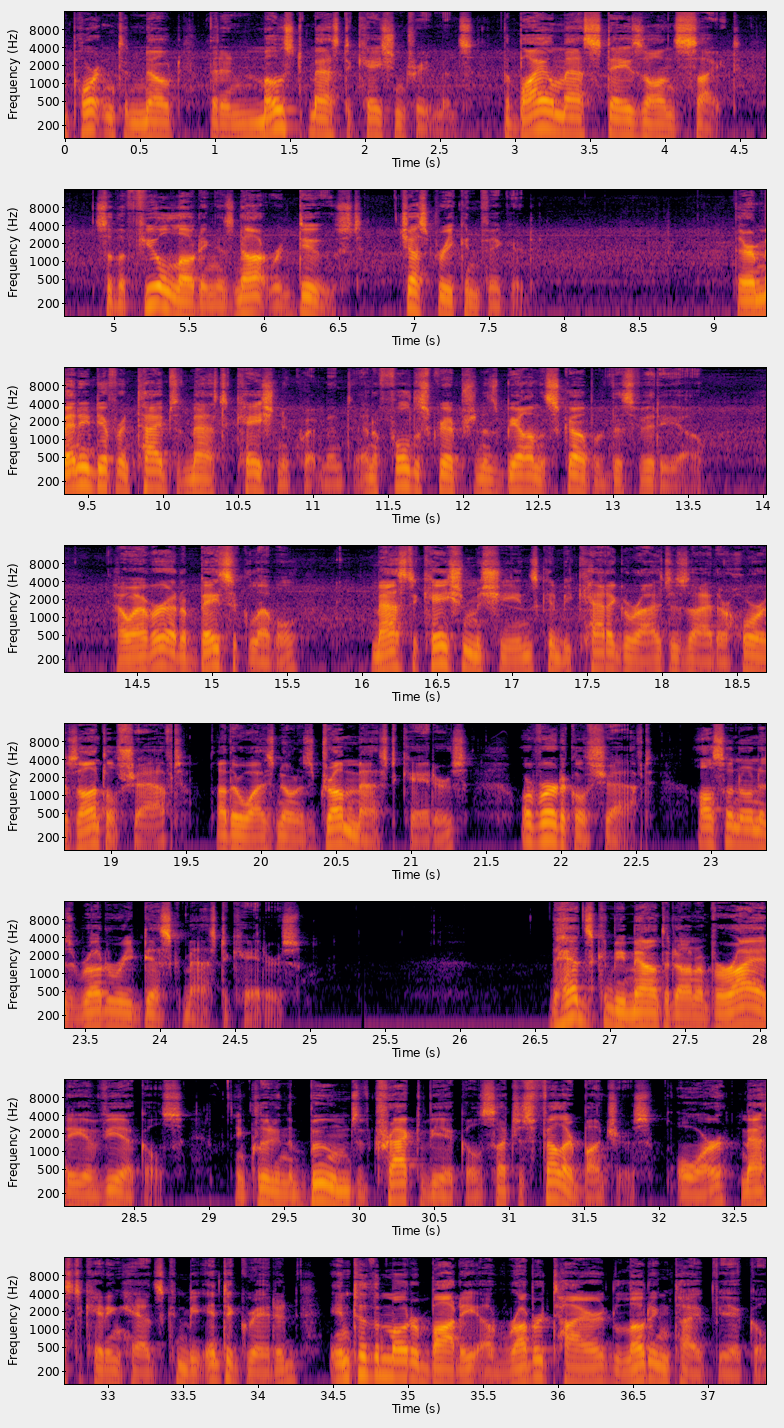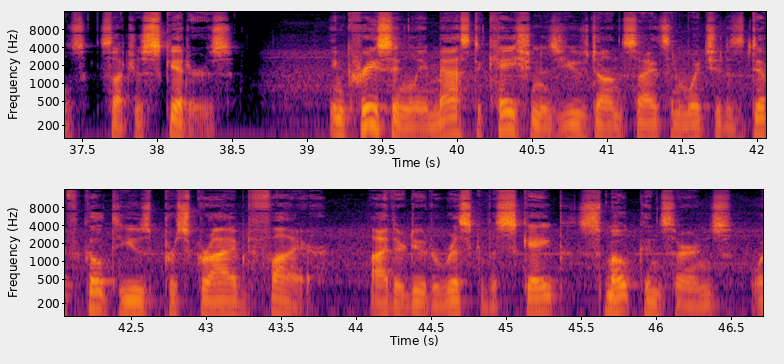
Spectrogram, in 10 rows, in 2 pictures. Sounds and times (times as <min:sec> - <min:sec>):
Speech: 0:00.0 - 0:07.8, 0:09.1 - 0:13.7, 0:14.3 - 0:25.1, 0:26.6 - 0:46.7.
